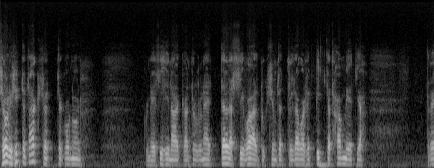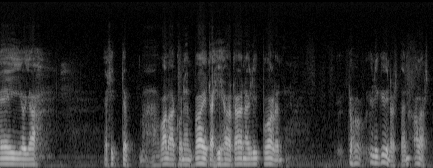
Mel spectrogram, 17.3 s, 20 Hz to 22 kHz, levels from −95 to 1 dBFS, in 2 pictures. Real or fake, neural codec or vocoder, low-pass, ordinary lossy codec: real; none; none; none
